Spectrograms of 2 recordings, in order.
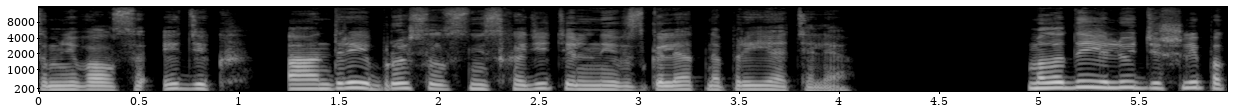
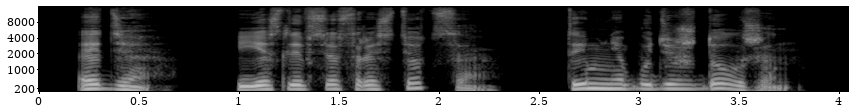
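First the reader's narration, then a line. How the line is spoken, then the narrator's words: Gentle reminder. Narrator (Russian): мягко напомнил Андрей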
